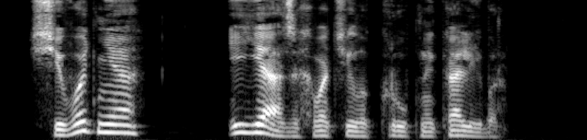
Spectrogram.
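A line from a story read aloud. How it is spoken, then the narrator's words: Calm. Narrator (Russian): спокойно сообщила она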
